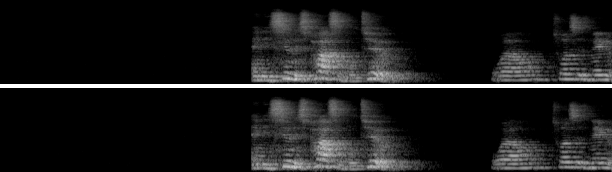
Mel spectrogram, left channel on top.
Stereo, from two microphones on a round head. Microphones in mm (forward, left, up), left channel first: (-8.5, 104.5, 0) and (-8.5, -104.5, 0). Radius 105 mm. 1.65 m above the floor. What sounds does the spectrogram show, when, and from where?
2.5 s a woman speaking: 65° right (ahead or behind), 2 m
4.9 s a woman speaking: 65° right (ahead or behind), 3 m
